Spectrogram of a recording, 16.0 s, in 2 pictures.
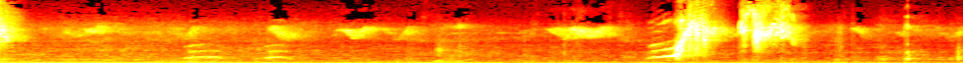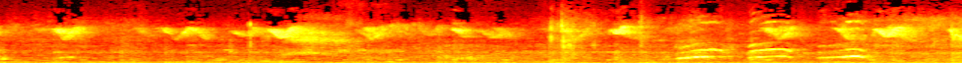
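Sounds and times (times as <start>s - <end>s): small birds chirping: 0.0s - 16.0s
shrill rising bird calls: 5.4s - 6.7s.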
